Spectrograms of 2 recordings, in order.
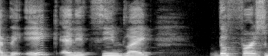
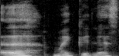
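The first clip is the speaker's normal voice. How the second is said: exasperated groan; 6 semitones lower, 10 dB quieter than usual. Retold or imitated. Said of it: "And I'm like".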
